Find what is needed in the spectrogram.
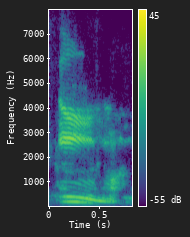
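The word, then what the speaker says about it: אם: You got im. Aleph mem. Now look, it's not im, ayan mem, meaning with. It's aleph mem. Im. Im. If. All right, so they sound the same, but it's spelled different.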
